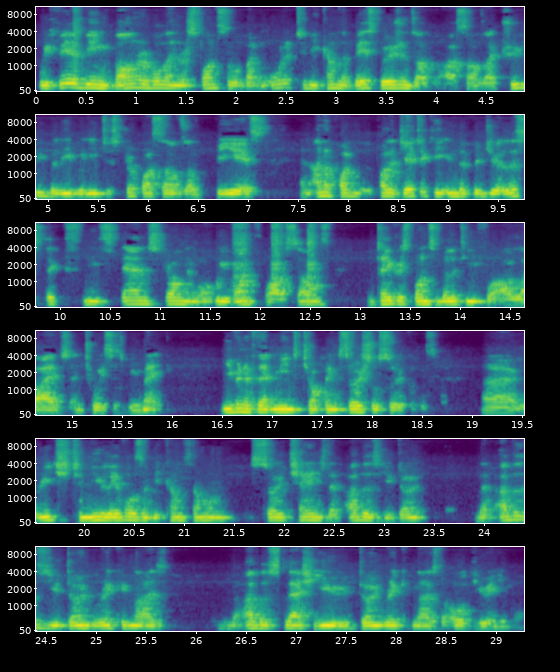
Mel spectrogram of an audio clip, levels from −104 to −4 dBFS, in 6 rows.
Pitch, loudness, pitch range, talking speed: 120 Hz, -17 LUFS, 115-130 Hz, 170 wpm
